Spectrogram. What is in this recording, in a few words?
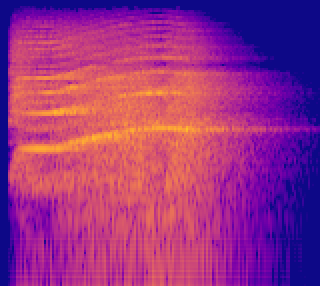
wendigo angry, utterance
